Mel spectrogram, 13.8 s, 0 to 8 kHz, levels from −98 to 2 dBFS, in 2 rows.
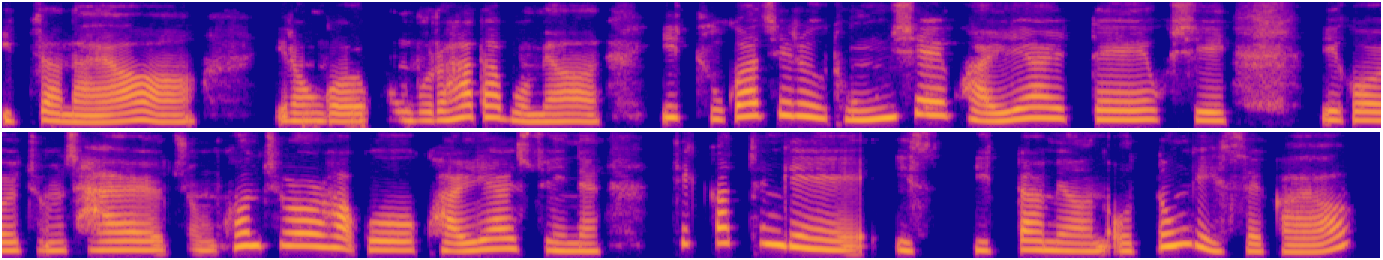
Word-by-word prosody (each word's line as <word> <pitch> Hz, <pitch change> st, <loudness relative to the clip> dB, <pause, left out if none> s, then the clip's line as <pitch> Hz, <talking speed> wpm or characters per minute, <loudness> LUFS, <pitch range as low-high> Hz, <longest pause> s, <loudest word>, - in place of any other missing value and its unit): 있잖아요, 170 Hz, 0 st, +1 dB, 0.4 s
이런 185 Hz, 0 st, -2 dB
걸 175 Hz, -1 st, +1 dB
공부를 200 Hz, +1 st, -2 dB
하다 275 Hz, 0 st, +3 dB
보면. 175 Hz, -4 st, -1 dB, 0.3 s
이 270 Hz, -, +2 dB
두 225 Hz, -, -4 dB
가지를 295 Hz, 0 st, +2 dB
동시에 260 Hz, -, +2 dB
관리할 230 Hz, +6 st, +2 dB
때 215 Hz, -1 st, +2 dB
혹시 200 Hz, -3 st, -2 dB, 0.5 s
이걸 200 Hz, -1 st, 0 dB
좀 195 Hz, 0 st, -6 dB
잘 210 Hz, +1 st, +1 dB
좀 200 Hz, -, -8 dB
컨트롤하고 285 Hz, -9 st, +2 dB
관리할 210 Hz, +6 st, +2 dB
수 205 Hz, -, -8 dB
있는 185 Hz, -1 st, -1 dB, 0.4 s
팁 360 Hz, -, -7 dB
같은 365 Hz, -3 st, +1 dB
게 245 Hz, -7 st, +2 dB
있으 195 Hz, -3 st, -4 dB, 0.2 s
있다면 195 Hz, -2 st, -1 dB
어떤 285 Hz, -, +1 dB
게 285 Hz, -, +1 dB
있을까요? 170 Hz, -, -2 dB
210 Hz, 260 characters per minute, -23 LUFS, 185-265 Hz, 0.5 s, 하다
